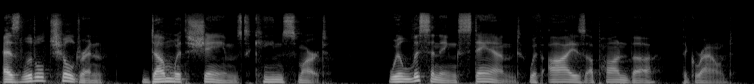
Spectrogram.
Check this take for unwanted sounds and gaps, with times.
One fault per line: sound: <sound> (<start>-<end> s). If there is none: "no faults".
sound: dropout (2.4-2.4 s)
